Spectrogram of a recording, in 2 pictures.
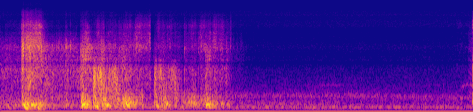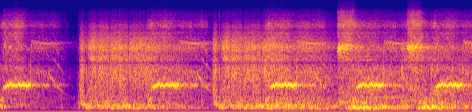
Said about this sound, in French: Son Goku se fait repousser par des dizaines de boules de feu.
